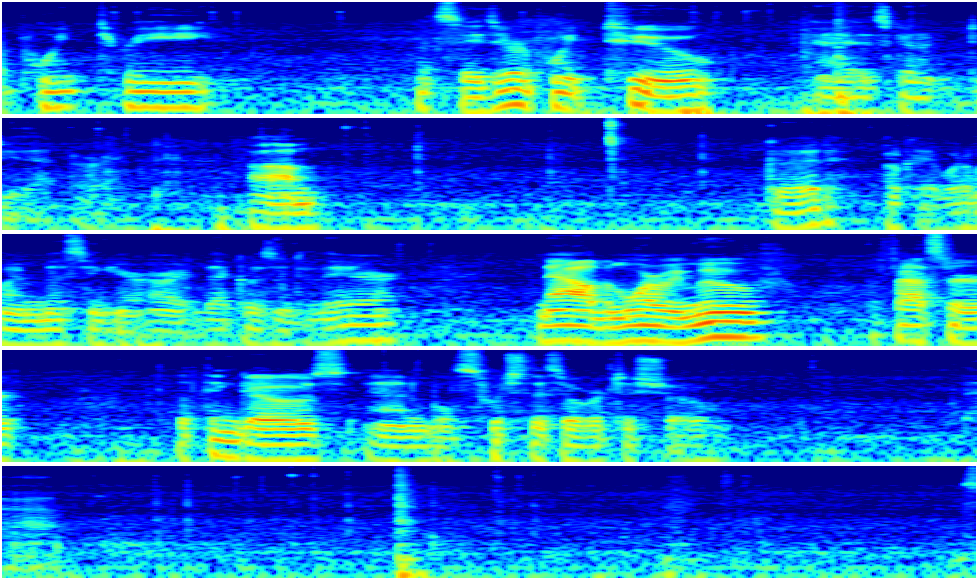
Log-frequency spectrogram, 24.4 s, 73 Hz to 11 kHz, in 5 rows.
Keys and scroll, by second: 3.0 2, 3.7 super+e, 6.6 super+e, 17.3 BackSpace, 20.9 super+e.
